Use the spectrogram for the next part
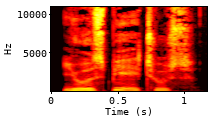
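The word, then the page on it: jodspiritus: Danish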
